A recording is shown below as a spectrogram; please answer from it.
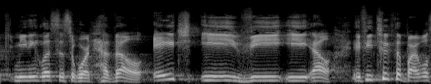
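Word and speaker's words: הבל: Well, in the Hebrew, the word for meaningless is the word hevel, H-E-V-E-L. If you took the Bible study course with us, the name Abel is actually pronounced hevel.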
